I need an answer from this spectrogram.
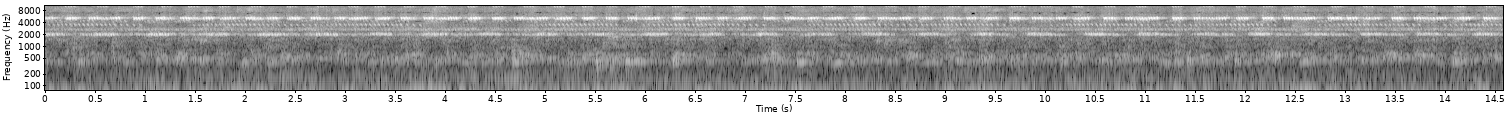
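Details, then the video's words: Cricket chorus meant to drive off rats, help with sleeplessness and tutor cage birds: dense, steady high-pitched pulsed trilling, a sharp upper tone and a softer ringing lower tone throbbing roughly every half second. "Suara jangkik pengusir tikus pengantar tidur"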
